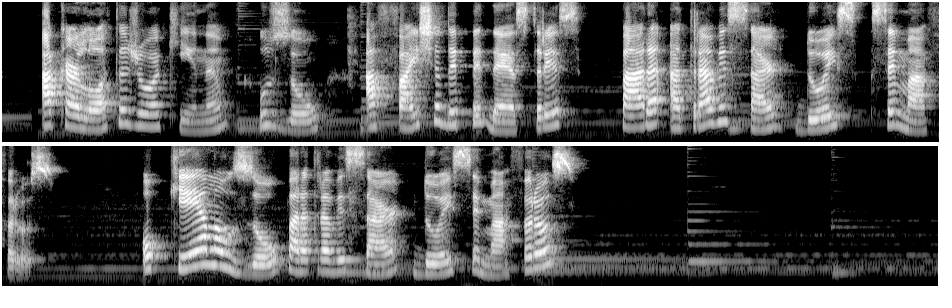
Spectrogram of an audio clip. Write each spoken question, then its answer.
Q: O que ela usou para atravessar dois semáforos?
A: A faixa de pedestres. Ela usou a faixa de pedestres para atravessar dois semáforos.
